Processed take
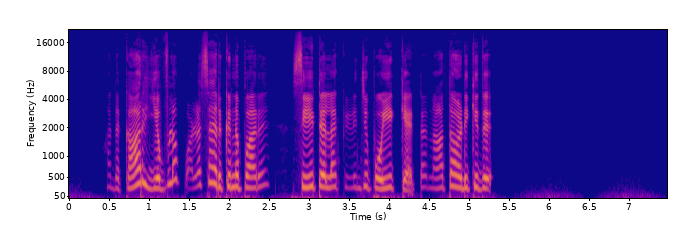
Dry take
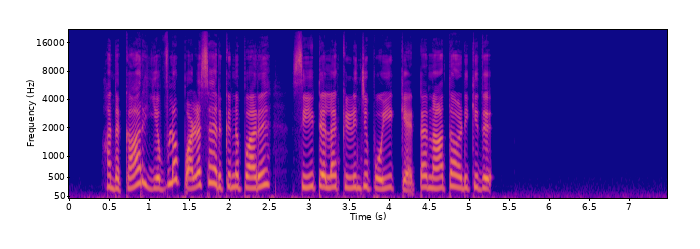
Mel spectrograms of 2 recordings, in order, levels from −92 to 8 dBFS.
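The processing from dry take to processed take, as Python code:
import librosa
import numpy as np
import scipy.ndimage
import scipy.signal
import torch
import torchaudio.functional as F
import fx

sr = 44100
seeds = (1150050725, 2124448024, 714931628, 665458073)

y = fx.dynamic_eq(x, sr, hz=2500.0, q=1.0, threshold_db=-38.0, ratio=4.0, max_db=3)
y = fx.wow_flutter(y, sr, seeds[0], rate_hz=2.1, depth_cents=17.0)
y = y * (1.0 - 0.96 / 2.0 + 0.96 / 2.0 * np.cos(2.0 * np.pi * 1.0 * (np.arange(len(y)) / sr)))
y = y * librosa.db_to_amplitude(2.0)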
